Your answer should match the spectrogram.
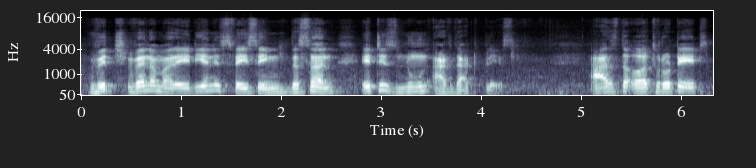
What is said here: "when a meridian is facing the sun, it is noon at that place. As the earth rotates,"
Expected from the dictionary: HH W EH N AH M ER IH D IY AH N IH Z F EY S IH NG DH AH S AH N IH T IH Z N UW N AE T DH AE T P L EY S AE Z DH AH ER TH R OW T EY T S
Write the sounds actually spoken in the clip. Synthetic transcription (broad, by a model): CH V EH N AH M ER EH D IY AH N IH Z F EY S IH NG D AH S AH N IH T IH Z N UW N AE T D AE T P L EY S AE Z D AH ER T R OW T EY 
